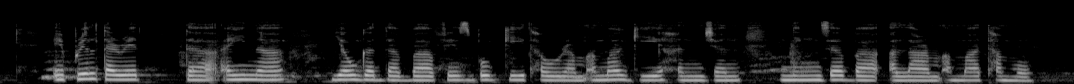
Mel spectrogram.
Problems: none marked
